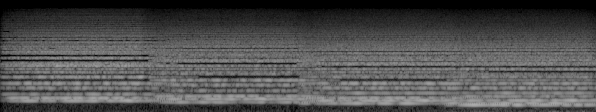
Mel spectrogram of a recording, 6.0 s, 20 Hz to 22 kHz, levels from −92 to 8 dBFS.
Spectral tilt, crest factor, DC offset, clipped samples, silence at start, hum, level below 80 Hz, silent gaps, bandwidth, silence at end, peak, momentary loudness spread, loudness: -0.5 dB/octave; 12 dB; under 0.1%; under 0.1%; 0 s; none; -70 dBFS; none; 16 kHz; 0 s; -16 dBFS; 3 LU; -28 LUFS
